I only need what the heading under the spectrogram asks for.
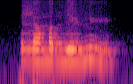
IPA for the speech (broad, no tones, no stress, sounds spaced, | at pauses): ɮ ʌ m ʌ ŋ͡m i ɭ n y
